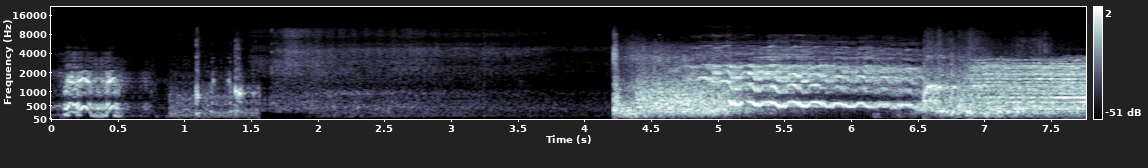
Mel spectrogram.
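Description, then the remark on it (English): A few short whinnies and a steady hissing lead up to a sudden loud cannon blast as a horse, Ernest the Equestrian Cannonball, lights the fuse of its cannon and climbs inside during a cannonball bowling contest, followed by a long, wavering horse whinny over sustained rumbling noise. “The horse aims its cannon, lights its fuse, and climbs inside.”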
